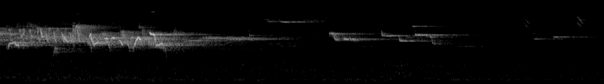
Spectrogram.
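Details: Bird song in a forest: a rapid twittering warble at first, then separate short whistled notes and thin high chirps trailing off into quiet.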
